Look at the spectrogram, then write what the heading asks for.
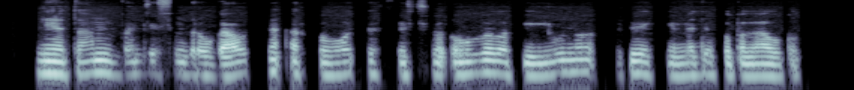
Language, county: Lithuanian, Tauragė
